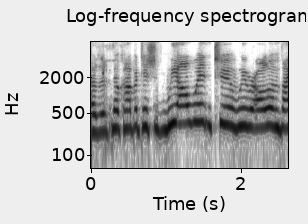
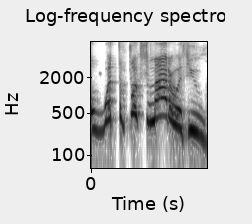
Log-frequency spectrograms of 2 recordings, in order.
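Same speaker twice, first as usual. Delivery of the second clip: acted Boston way of talking; 3 semitones higher than usual. Explaining her husband is from boston, imitating husband's boston accent. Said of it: "Or he'll go".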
